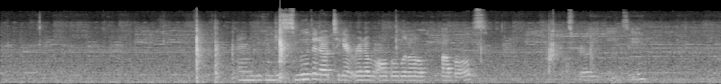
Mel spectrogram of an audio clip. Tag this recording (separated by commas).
Musical instrument, Music, Speech, Guitar, Plucked string instrument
